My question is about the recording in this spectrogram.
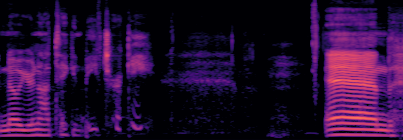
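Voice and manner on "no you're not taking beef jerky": mock plea, whispered; soft whispered no, you're not taking it; whispered protest. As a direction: whisper it, half to yourself. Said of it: "run after and say".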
